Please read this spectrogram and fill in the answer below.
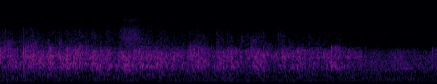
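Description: Audience clapping in applause, dying away toward the end.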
